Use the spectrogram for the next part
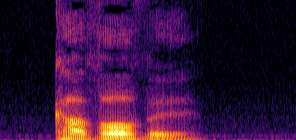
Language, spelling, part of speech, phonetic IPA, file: Polish, kawowy, adjective, [kaˈvɔvɨ], Pl-kawowy.ogg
